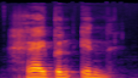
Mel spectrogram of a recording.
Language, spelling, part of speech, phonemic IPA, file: Dutch, grijpen in, verb, /ˈɣrɛipə(n) ˈɪn/, Nl-grijpen in.ogg
- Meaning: inflection of ingrijpen: 1. plural present indicative 2. plural present subjunctive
